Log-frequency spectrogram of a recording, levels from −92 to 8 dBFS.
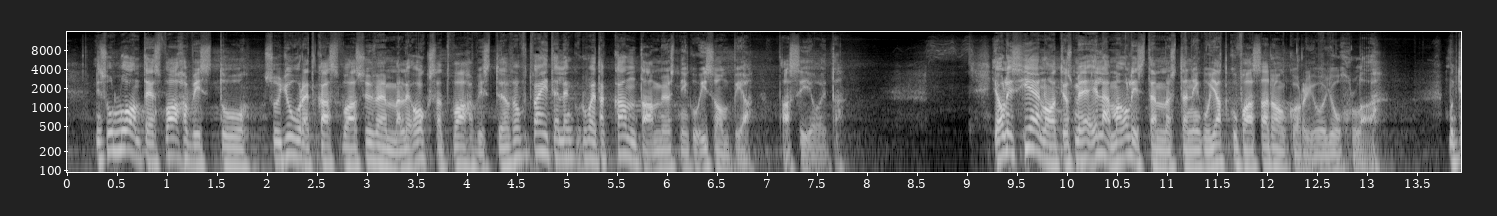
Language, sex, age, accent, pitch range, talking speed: Finnish, male, 30-49, native, 105-135 Hz, 145 wpm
